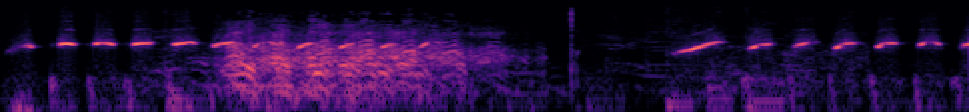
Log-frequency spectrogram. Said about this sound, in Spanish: Ya, la señora acá a este lado y el caballero está en otro lado. El perrito o perrita por allá, y le silba. Y el perrito se va a ir a uno de los dos lados.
